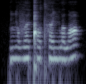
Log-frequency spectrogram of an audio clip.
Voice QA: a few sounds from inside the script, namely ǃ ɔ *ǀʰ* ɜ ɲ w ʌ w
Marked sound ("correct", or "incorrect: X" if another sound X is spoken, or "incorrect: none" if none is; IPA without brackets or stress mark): incorrect: tʰ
